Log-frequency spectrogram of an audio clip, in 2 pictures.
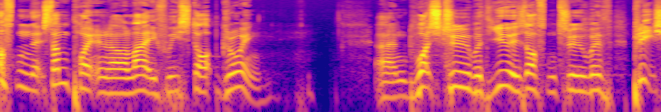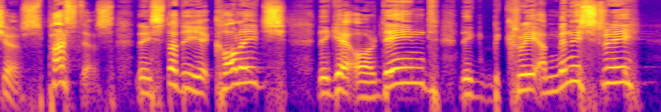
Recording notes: Recorded at freedomcentre church, Preston on Sunday 2nd June 2019.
